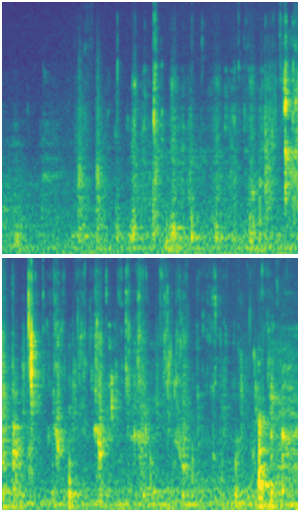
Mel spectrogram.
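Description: A person chewing a mouthful of vegetable stir fry (zucchini, squash and bell pepper), with many small irregular mouth clicks.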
